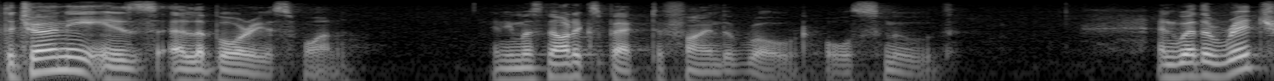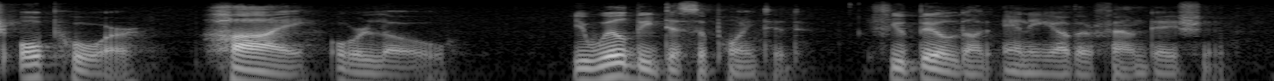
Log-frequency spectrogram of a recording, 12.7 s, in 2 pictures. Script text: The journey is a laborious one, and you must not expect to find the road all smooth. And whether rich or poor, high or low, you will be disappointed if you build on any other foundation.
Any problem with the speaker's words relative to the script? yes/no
no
